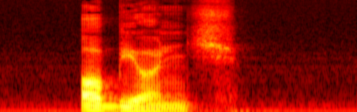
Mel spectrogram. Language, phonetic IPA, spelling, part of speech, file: Polish, [ˈɔbʲjɔ̇̃ɲt͡ɕ], objąć, verb, Pl-objąć.ogg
